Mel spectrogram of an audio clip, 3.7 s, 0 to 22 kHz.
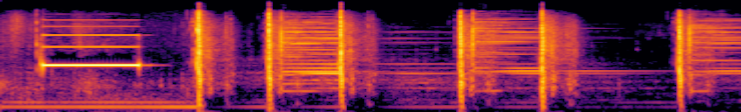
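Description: A Smith & Wesson 617 revolver fires a string of sharp, loud shots, about six evenly spaced cracks each with a ringing metallic tail, after a steady electronic start beep.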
